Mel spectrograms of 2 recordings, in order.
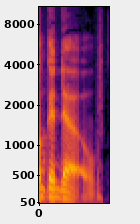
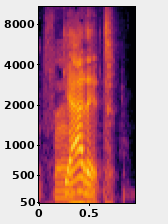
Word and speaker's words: Gadot: So yeah, so we've got people like Shirley MacLaine to Gal Gadot to... – Gadot.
